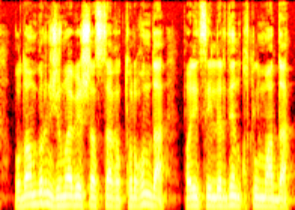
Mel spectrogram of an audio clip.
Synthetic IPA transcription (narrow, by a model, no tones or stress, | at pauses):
bʊd̪ɑnbʊɾənʒijəɾmɑbe̞sʒɑst̪ɑʁət̪ʰʊɾʁənd̪ɑpʰo̞lˠijt̪sejle̞ɾd̪e̞ɴqʰʊ̥t̪əlˠmɑd̪ə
